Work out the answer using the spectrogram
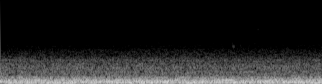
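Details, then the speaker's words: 2014 Chevrolet Impala at 65 mph on the highway after new tires were fitted: even low rumble with no rhythmic thumping or vibration drone; the earlier noise is no longer heard. "Okay, we're doing 65 right now. And I'm already not hearing it. I would have been heard it, so I can already see like the tire"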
